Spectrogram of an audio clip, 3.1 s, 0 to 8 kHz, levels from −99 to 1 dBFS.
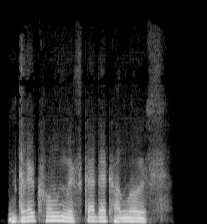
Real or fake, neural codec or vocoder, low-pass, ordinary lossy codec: fake; codec, 16 kHz, 1 kbps, FunCodec, trained on LibriTTS, 50 frames a second; 7.2 kHz; MP3, 48 kbps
